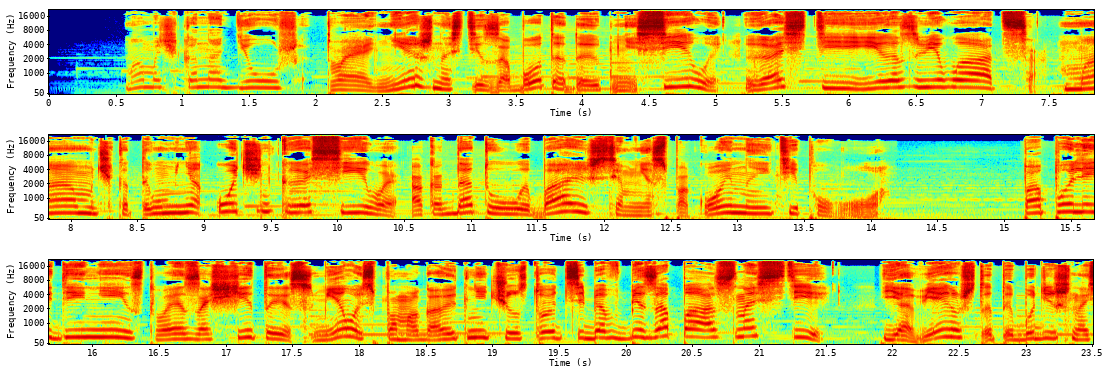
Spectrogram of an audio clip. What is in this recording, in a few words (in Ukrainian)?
rosijskoyu; avtorska pisnya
